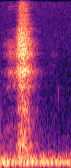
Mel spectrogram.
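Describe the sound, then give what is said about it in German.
A single quick, breathy sneeze bursts out and fades fast, fairly soft, with a low steady hum underneath and no talking. “Gesundheit.”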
